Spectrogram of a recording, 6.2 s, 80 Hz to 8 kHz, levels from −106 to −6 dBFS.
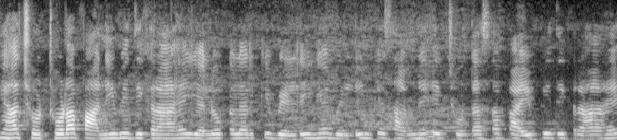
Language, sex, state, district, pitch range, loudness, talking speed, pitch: Hindi, female, Chhattisgarh, Bilaspur, 210-230 Hz, -19 LUFS, 225 wpm, 225 Hz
